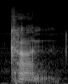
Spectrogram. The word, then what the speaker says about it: can: Si no hay necesidad de enfatizar la palabra, pronuncias con schwa, la que no es ni a, ni e, ni o. Can, can, can.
